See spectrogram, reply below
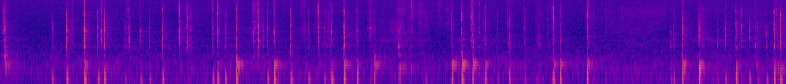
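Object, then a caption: Plastic detergent jug. Fingertips tap the body of a large orange plastic Tide detergent jug held beside the microphone. The result is a quick, irregular run of short, dull plastic taps, weighted toward low hollow thumps, each dying away almost at once. Scattered bursts and brief pauses separate the taps.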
